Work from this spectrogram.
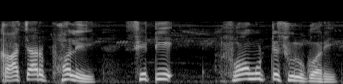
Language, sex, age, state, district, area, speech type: Bengali, male, 18-30, West Bengal, Bankura, urban, spontaneous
